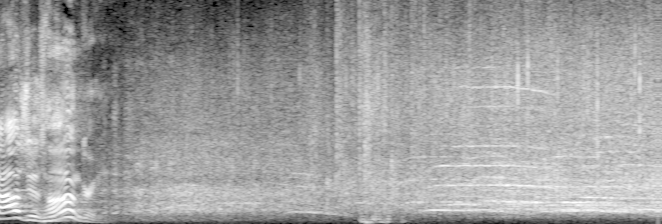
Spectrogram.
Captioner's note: audience laughing, cheering and applauding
